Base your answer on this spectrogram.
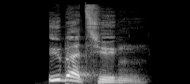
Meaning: dative plural of Überzug
- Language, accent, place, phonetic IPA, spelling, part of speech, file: German, Germany, Berlin, [ˈyːbɐˌt͡syːɡn̩], Überzügen, noun, De-Überzügen.ogg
